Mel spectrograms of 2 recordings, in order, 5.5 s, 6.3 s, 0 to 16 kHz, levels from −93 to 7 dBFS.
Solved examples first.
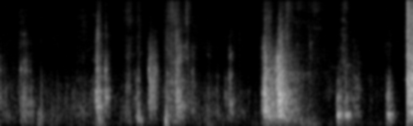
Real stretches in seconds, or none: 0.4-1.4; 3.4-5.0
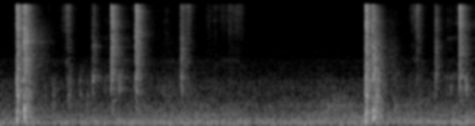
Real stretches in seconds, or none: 0.0-0.9; 2.6-5.2; 5.8-6.3

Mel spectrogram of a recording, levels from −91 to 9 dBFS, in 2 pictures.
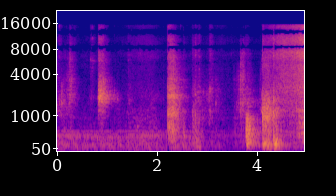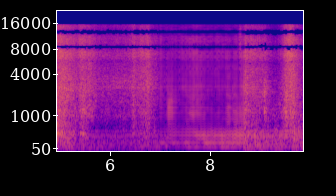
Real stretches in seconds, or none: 0.0-7.0; 8.7-9.9

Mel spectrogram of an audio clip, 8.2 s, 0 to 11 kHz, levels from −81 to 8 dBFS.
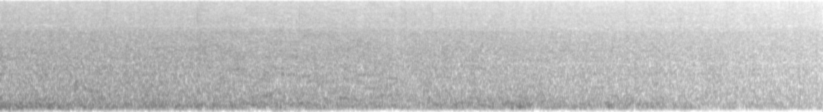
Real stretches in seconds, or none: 0.0-2.0; 4.0-8.2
